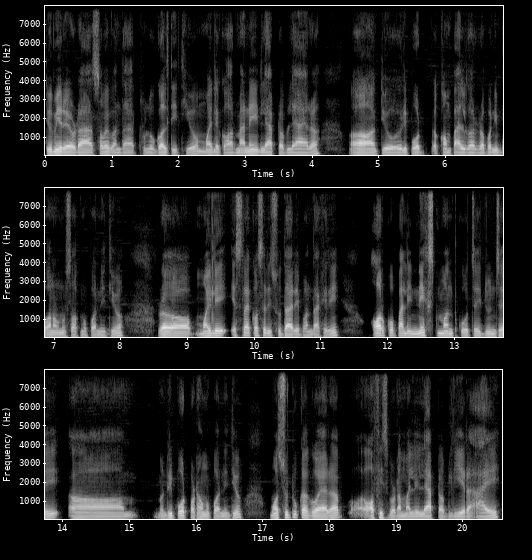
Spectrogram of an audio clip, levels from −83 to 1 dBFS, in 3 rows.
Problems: background sounds at intervals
